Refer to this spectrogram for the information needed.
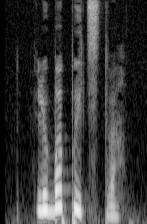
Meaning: curiosity, interest
- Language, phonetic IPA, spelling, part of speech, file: Russian, [lʲʊbɐˈpɨt͡stvə], любопытство, noun, Ru-любопытство.ogg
